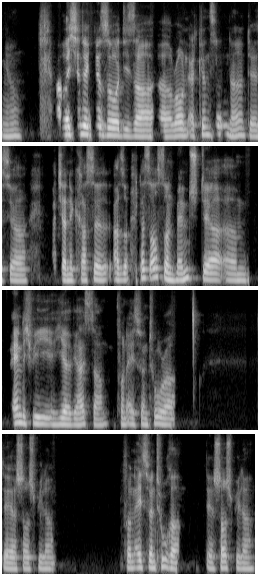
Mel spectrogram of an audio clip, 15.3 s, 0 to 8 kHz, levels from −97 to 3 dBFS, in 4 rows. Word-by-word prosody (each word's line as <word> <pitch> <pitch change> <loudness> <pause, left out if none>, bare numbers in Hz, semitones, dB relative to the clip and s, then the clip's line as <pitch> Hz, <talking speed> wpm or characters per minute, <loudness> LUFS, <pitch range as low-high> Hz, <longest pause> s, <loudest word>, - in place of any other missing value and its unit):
Ja. 135 +1 -4 0.5
Aber 165 - +4
ich 165 - +5
hätte 180 -1 +8
hier 175 - +1
so 155 -2 +6
dieser, 130 -2 +2
äh, 125 - +2
Rowan 140 +3 +2
Atkinson, 170 +1 -3
ne, 150 +1 -2
der 130 -2 -2
ist 125 +2 -5
ja 125 -2 -1 0.3
hat 145 - -7
ja 135 - +5
'ne 130 0 +1
krasse 135 +2 0
also 140 -1 0 0.2
das 180 +1 +2
ist - - -1
auch 190 +3 +4
so 195 -4 +1
'n 140 -4 +4
Mensch, 175 +6 +2
der, 145 -4 +2
ähm, 130 -1 -3 0.3
ähnlich 160 -1 +2
wie 140 -3 0
hier, 130 -1 +1
wie 125 - -2
heißt 130 +1 -3
der? 125 +2 -5
Von 135 -1 -6
Ace 135 -1 -6
Ventura? 130 -1 -2 1.2
Der 120 -2 0
Schauspieler? 125 0 -4 1.0
Von 140 0 -3
Ace 150 0 0
Ventura, 145 -2 +1 0.4
der 130 -2 -4
Schauspieler? 125 -1 -2
135 Hz, 170 wpm, -23 LUFS, 130-150 Hz, 1.2 s, hätte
